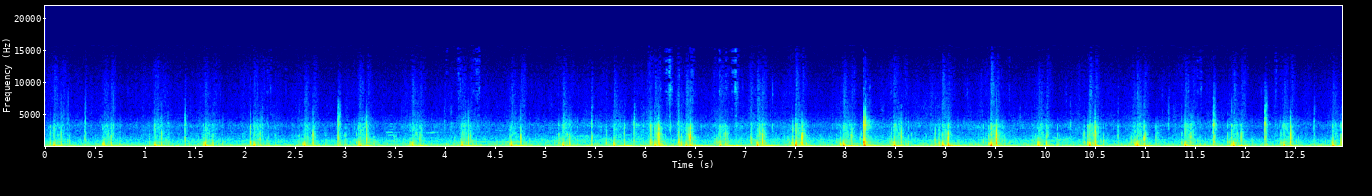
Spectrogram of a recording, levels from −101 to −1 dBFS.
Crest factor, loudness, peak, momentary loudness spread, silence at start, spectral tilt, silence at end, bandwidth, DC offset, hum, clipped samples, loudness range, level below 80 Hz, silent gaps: 26 dB; -43 LUFS; -14 dBFS; 10 LU; 0 s; -7 dB/octave; 0 s; 10.5 kHz; under 0.1%; none; under 0.1%; 6 LU; -44 dBFS; none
